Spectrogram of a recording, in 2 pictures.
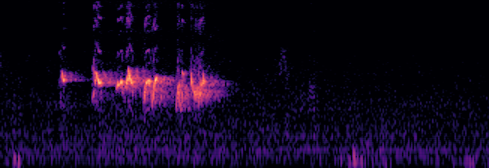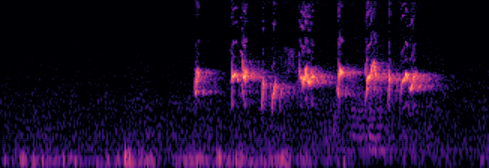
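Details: Sparrows in a neighbourhood garden: two bursts of quick, bright chirped notes, each run of about six rapid chirps lasting over a second, separated by a quiet gap with faint low rustling.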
